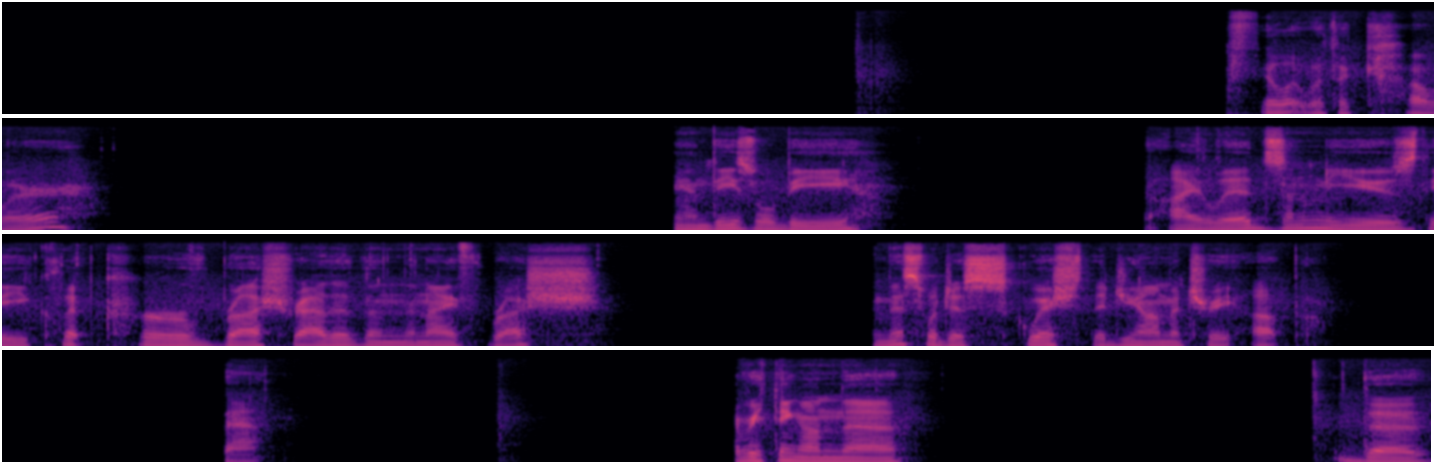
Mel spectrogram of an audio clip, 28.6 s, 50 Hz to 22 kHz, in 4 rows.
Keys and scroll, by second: 3.3 z, 5.0 c, 5.3 z, 9.7 q, 16.3 s, 19.1 shift+space.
